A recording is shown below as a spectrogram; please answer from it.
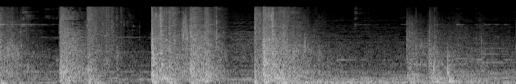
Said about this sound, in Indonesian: Ma Ji-yong menembak Hoyong berkali-kali sehingga membuatnya tidak berdaya.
